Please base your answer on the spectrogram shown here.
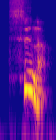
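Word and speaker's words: ツナ: And when you take the T line and you don't have the luxury of saying tu, it becomes tsu. So it actually is tsuna. So you're doing the vowel is more dominant than the consonant, so tsuna. So you have the right vowel, and then it becomes tsu instead of tu.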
